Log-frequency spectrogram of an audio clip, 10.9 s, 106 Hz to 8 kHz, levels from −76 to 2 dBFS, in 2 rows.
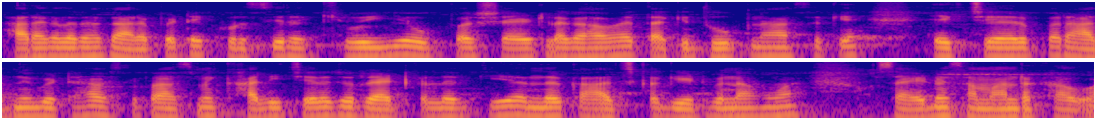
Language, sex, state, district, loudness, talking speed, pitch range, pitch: Hindi, male, Chhattisgarh, Kabirdham, -21 LUFS, 270 wpm, 115-125 Hz, 120 Hz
